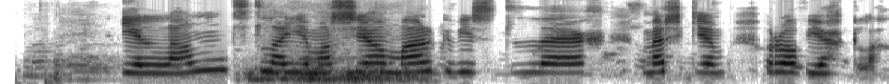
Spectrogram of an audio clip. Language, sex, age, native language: Icelandic, female, 18-19, Icelandic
